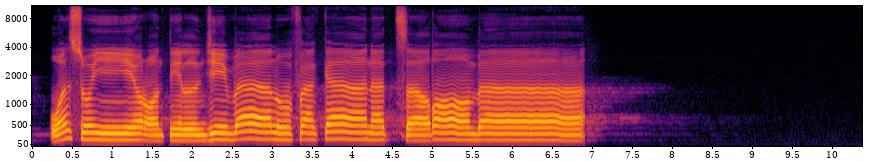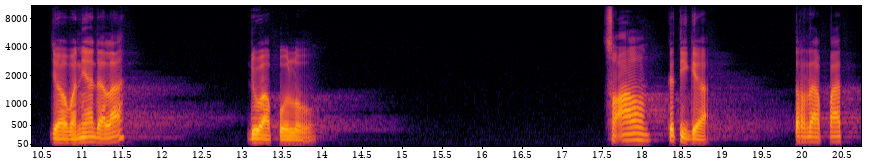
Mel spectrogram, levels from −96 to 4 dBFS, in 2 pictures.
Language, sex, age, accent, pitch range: Indonesian, male, 30-49, native, 125-150 Hz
